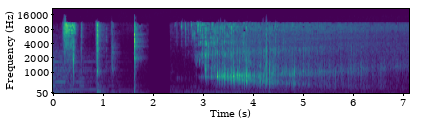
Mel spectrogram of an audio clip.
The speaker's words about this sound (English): I'm filling up my cup because I spilled it earlier.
